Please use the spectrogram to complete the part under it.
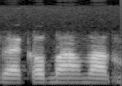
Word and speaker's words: Akeldama: You pronounce it the way I pronounce it, which is Akeldama.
